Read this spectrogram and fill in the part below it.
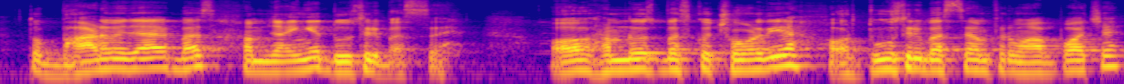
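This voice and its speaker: The background stays quiet. Here a man talks, his pitch varying in an ordinary way. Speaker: travel vlogger. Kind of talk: casual vlog chat. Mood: playful storytelling. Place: home room. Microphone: phone near.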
